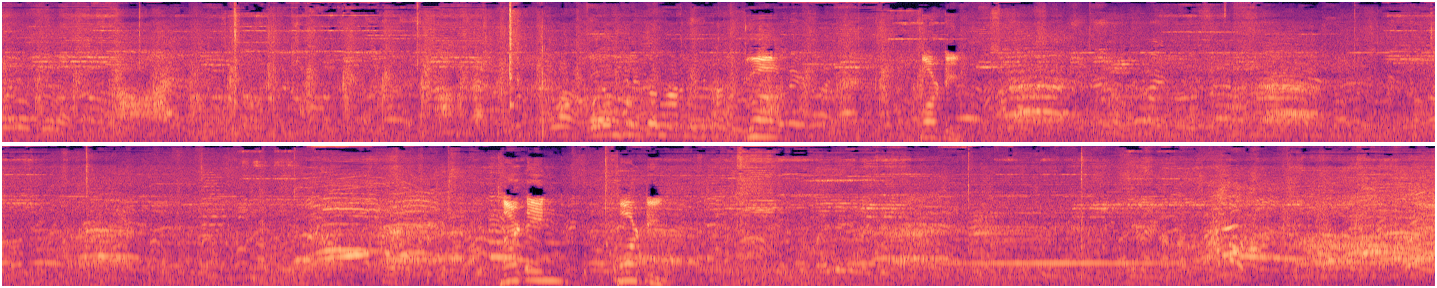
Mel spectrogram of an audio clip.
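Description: A large crowd chatters and shouts loudly outdoors.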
